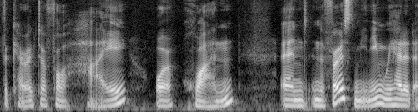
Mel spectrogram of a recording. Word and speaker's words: 还: So the very last definition of this word, we're going to go to the pronunciation huán, second tone. Instead of hai, we have huán, which means to give back or return.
